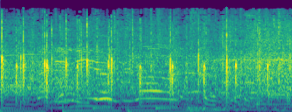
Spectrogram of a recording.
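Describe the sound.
A crowd applauds steadily after a cumbia performance, with dense, crackling clapping, while voices whoop and shout over it in bursts of cheering throughout.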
